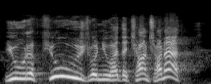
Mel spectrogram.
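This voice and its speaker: A man's voice: very high-pitched, big pitch swings, normal speed, pitched above the performer's own voice, exaggerated voice. A man voicing a bossy, snapping male alien chemist in a storybook reading. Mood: irritable. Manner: snapping, shouting.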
